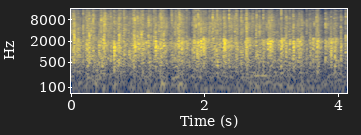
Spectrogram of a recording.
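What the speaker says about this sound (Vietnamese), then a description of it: "Thì xin các bạn cho chúng ta một tràng pháo tay." An audience at a 40-year reunion in Seattle claps warmly and steadily, a dense, even wash of applause from a sizeable crowd, sustained throughout without speech.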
